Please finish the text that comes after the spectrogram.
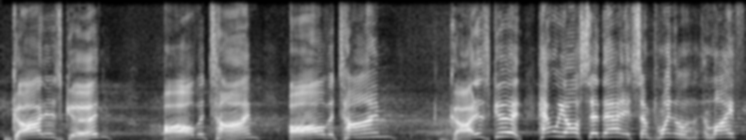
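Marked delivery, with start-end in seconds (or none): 0.1-5.2 slow, loud, said together; slow loud preacher's response; congregation response. Acted. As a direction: lead the room in saying it. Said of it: "Can you say it with me?".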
